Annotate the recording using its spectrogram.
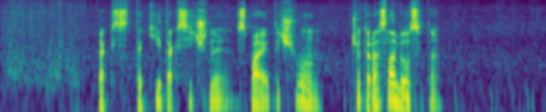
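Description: A young man talks with animation into a microphone close by.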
